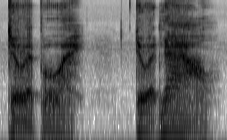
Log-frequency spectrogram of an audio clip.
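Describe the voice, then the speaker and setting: A man's voice: low-pitched, big pitch swings, slow, gravelly, a bit bright, husky, no echo, heavily acted. A man voicing a cruel, towering, sly villain with a menacing tone in a story reading.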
